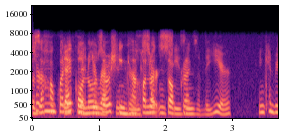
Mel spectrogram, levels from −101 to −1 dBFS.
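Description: Nothing goes wrong in this speech recording; it just carries the ordinary character of a call, with the lowest bass trimmed by the microphone processing and the top end stopping at about 8 kHz, which fits an Opus codec on a typical WebRTC call path.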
